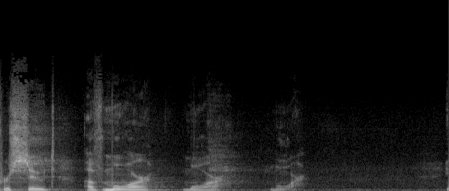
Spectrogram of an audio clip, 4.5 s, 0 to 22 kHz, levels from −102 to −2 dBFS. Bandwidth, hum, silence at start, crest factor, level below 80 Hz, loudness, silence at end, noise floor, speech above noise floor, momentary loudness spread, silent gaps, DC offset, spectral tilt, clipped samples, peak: 13 kHz; none; 0 s; 20 dB; -80 dBFS; -37 LUFS; 1.45 s; -73 dBFS; 36 dB; 23 LU; none; under 0.1%; -5 dB/octave; under 0.1%; -20 dBFS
